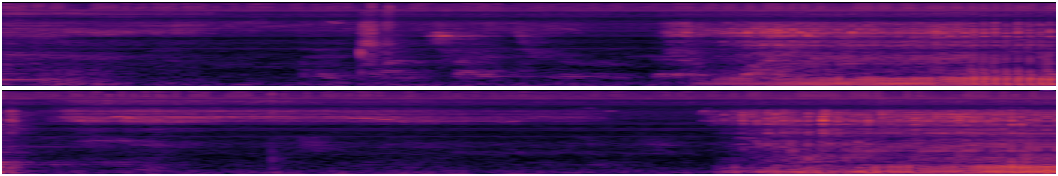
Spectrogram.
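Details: Pet dog snoring away while asleep: deep, low rumbling snores on slow breaths, with quiet pauses between, in a small room.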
